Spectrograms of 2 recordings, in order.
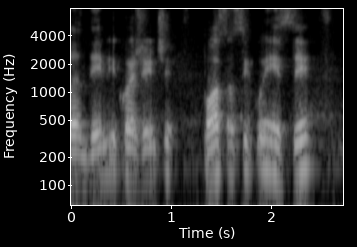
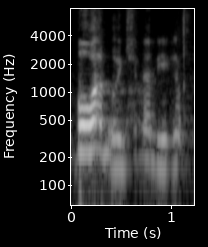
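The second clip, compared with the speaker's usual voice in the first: big, high, loud greeting; loud welcome; 6 semitones higher, 7 dB louder than usual. Real, not acted. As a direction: call out the hello. Calling out a welcome to the guest.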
